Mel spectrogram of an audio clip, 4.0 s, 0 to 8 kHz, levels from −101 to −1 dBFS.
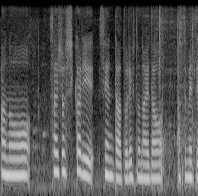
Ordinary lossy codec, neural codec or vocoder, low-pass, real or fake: none; none; 7.2 kHz; real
